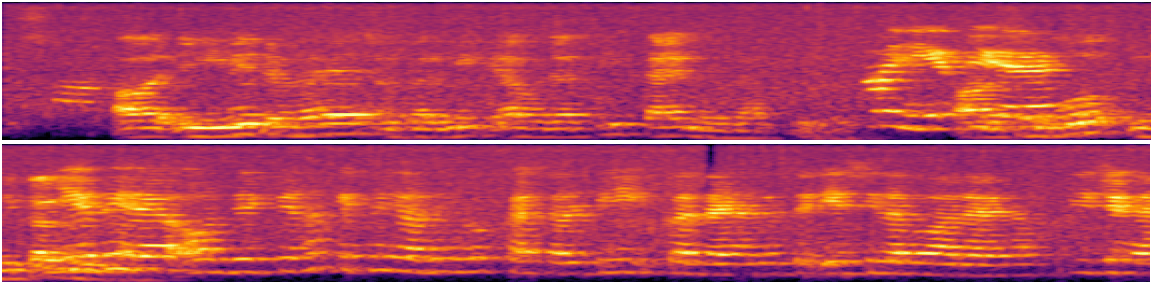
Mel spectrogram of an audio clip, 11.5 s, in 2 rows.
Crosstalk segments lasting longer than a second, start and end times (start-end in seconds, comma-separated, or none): none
